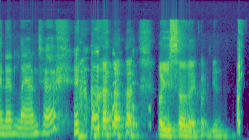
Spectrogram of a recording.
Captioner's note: laughing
